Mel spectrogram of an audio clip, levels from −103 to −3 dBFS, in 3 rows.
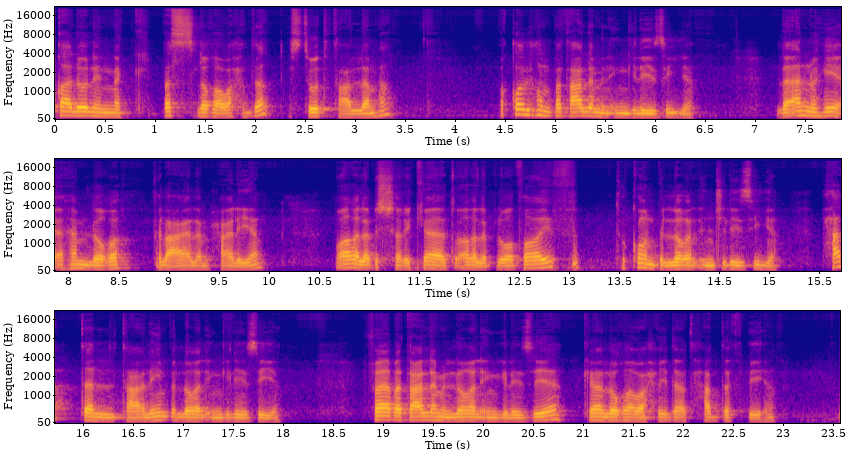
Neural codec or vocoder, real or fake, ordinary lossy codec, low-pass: none; real; Opus, 24 kbps; 19.8 kHz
